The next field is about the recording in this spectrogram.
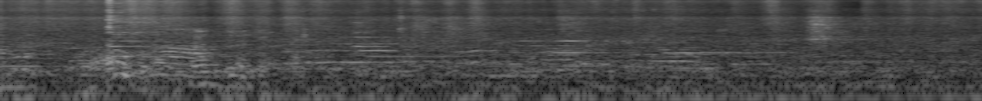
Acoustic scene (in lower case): restaurant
